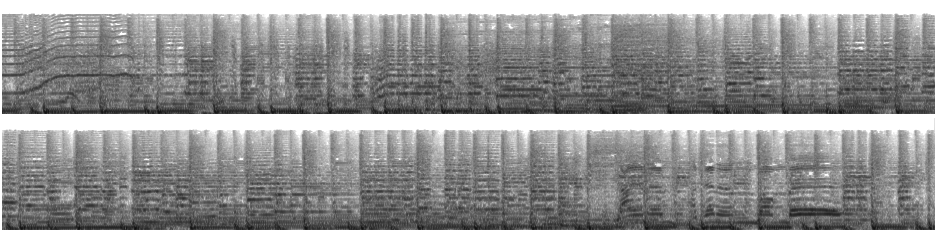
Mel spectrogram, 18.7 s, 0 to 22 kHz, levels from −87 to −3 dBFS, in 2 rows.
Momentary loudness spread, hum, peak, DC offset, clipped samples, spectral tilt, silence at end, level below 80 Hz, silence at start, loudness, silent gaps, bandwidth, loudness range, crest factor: 3 LU; none; -2 dBFS; under 0.1%; under 0.1%; -4.5 dB/octave; 0 s; -24 dBFS; 0 s; -17 LUFS; none; 14 kHz; 1 LU; 14 dB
